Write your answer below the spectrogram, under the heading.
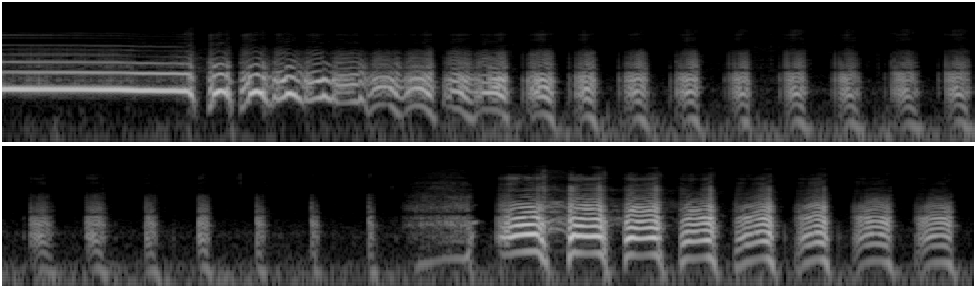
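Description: A man's voice: a long held high cry that breaks off about a second in into a rapid cackling run of short pulses, about five a second and fading, then louder cackling near the end.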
